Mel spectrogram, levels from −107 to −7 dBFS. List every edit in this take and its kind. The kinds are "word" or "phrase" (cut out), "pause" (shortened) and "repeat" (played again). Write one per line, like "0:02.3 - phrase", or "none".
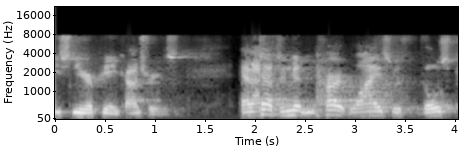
0:02.0 - word
0:02.6 - word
